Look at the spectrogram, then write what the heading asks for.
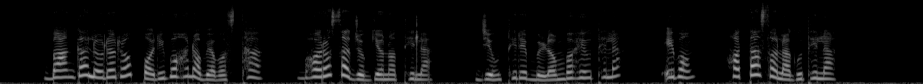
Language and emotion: Odia, sad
